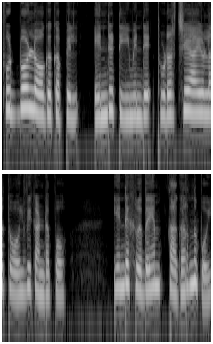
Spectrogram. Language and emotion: Malayalam, sad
